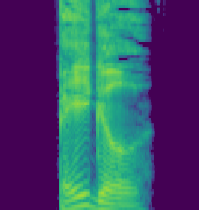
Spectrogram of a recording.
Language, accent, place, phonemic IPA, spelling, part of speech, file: German, Germany, Berlin, /ˈbeːɡəl/, Bagel, noun, De-Bagel.ogg
- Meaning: bagel (toroidal bread roll)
